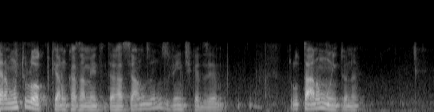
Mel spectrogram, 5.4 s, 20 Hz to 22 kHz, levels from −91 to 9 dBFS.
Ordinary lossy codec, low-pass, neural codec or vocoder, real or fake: Opus, 16 kbps; 5.4 kHz; none; real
